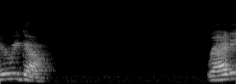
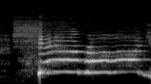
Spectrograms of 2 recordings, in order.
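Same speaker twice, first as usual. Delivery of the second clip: very high, drawn-out singsong call; 14 semitones higher than usual. Real, not acted. Seller spotting Sharon joining, calling out. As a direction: hail a friend with a long high holler. Calls out to arriving viewer.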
